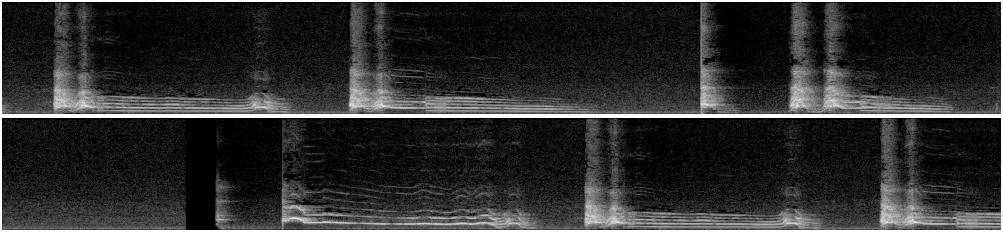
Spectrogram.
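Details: Poodle giving short bursts of sharp barks, each flowing into a long, smoothly falling howl-like whine, repeated in groups every few seconds with brief quiet gaps between.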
